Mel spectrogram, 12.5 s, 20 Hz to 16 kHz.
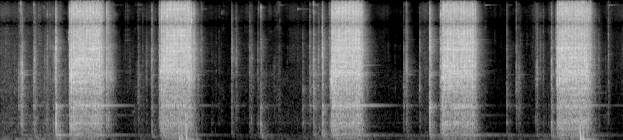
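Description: An impact wrench tightens lug nuts on a 2008 Ford Edge during a brake job, firing five loud, roughly one-second hammering bursts separated by short quiet gaps and faint clatter.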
